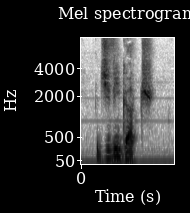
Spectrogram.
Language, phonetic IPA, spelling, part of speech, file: Polish, [ˈd͡ʑvʲiɡat͡ʃ], dźwigacz, noun, Pl-dźwigacz.ogg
